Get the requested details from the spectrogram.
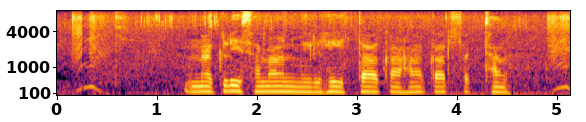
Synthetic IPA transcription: nəklisəmaːnmɪlɦit̪akɐɦãkɐɾsəkt̪ʰən

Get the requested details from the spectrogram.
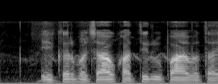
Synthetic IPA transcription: ekəɾbət͡ʃawkʰat̪iɾupaebət̪a

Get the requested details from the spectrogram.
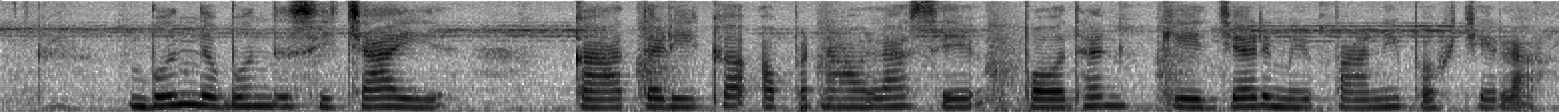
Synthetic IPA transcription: bʊnd̪ʱbʊnd̪ʱsit͡ʃaːi | kat̪əɽiːkaʔəpnaːwlasepɔːd̪ʱənked͡ʒəɾmẽpaːnipəɦʊt͡ʃeːla̰ː

